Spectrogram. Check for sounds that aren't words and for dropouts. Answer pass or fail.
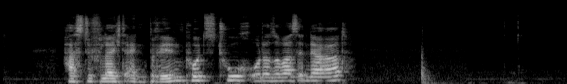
fail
